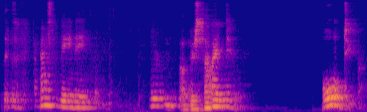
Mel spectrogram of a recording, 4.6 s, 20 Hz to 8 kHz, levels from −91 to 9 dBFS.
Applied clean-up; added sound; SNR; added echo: neural mask model DeepFilterNet 3.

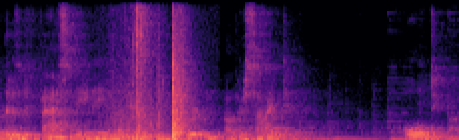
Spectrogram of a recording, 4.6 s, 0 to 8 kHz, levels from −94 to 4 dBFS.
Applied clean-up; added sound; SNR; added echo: none; Drawer open or close; -3 dB; reverberation time 0.9 s.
